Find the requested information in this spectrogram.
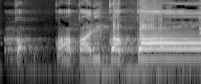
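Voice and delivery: drawn-out high rooster crow. Retold or imitated. Woman imitating how the rooster sings, rooster crow. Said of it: "o galo canta assim".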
